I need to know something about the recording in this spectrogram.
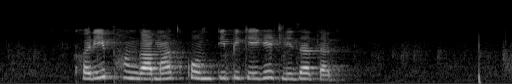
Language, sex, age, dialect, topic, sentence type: Marathi, female, 18-24, Standard Marathi, agriculture, question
